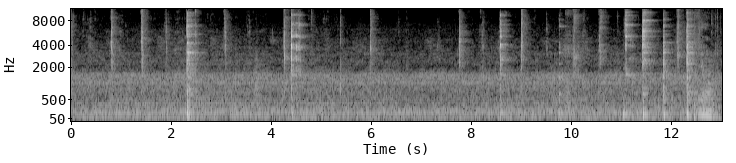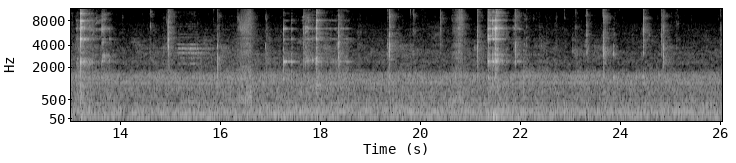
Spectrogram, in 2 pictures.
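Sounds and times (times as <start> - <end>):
faint steady hum: 0.0 - 26.0
cutlery clinking on a plate: 21.3 - 22.0.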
